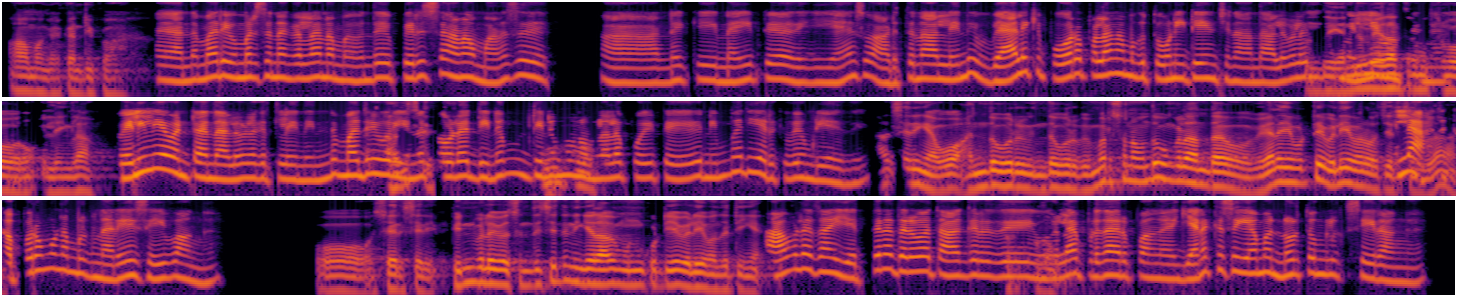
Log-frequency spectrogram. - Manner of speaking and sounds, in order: other background noise; wind; surprised: "இந்த ஒரு விமர்சனம் வந்து உங்கள அந்த வேலைய விட்டே வெளியே வர வச்சுருச்சுங்களா?"
- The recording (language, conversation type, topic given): Tamil, podcast, விமர்சனங்களை நீங்கள் எப்படி எதிர்கொள்கிறீர்கள்?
